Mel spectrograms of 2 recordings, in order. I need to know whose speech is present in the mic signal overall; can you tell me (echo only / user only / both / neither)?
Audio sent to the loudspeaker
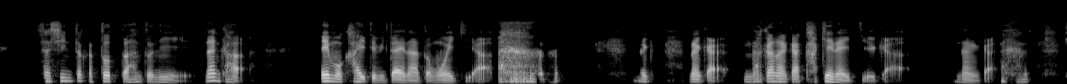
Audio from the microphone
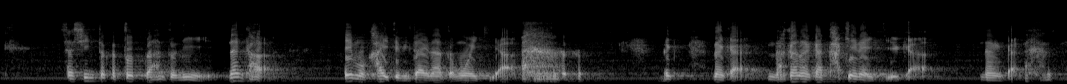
echo only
